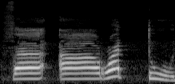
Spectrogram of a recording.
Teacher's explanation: Jangan baca dal. Dal ni tak berbunyi sebab kita sudah idghamkan dia.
